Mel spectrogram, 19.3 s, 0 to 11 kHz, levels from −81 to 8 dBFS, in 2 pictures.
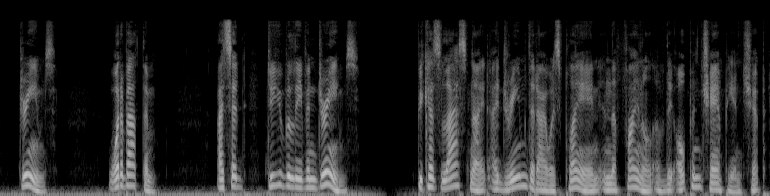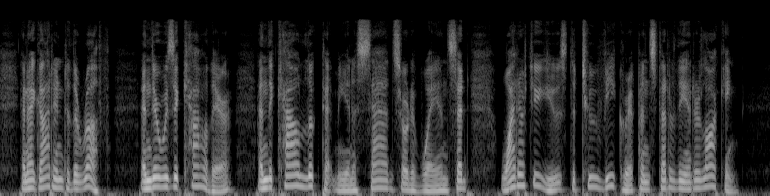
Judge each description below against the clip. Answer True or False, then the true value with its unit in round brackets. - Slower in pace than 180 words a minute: False (200 wpm)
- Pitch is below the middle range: True (130 Hz)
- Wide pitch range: True (7.8 semitones)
